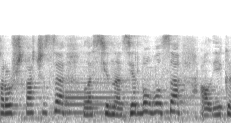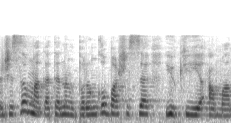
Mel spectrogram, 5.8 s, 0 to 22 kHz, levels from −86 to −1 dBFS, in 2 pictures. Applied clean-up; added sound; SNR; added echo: none; Acoustic guitar; 15 dB; reverberation time 0.6 s.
